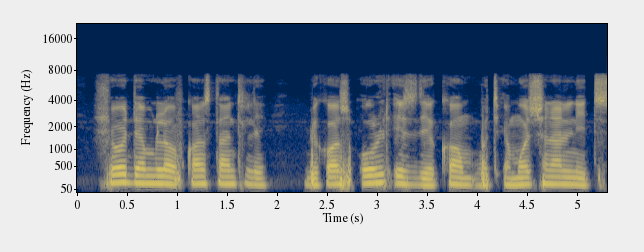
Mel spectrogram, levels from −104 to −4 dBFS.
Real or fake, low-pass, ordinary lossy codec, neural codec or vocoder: real; 7.2 kHz; none; none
